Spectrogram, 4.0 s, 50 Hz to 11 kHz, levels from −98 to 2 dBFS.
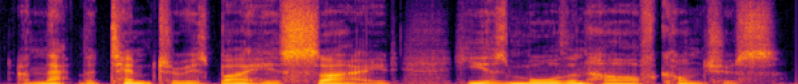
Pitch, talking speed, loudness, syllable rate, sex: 95 Hz, 210 wpm, -19 LUFS, 4.6 syllables/s, male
